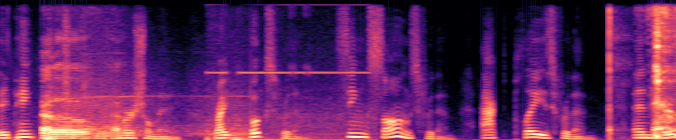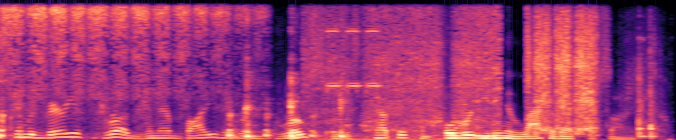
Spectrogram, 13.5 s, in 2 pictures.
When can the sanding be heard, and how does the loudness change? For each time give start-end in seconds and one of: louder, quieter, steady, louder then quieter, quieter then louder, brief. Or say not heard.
6.4-13.4 quieter then louder.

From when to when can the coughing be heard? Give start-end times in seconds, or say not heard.
0.5-1.3, 6.1-7.0, 9.1-10.8.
